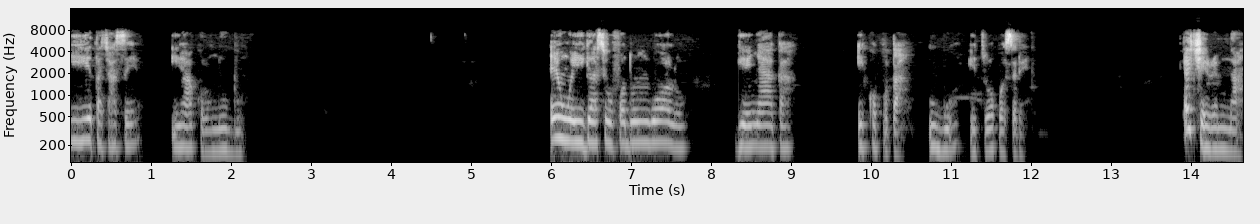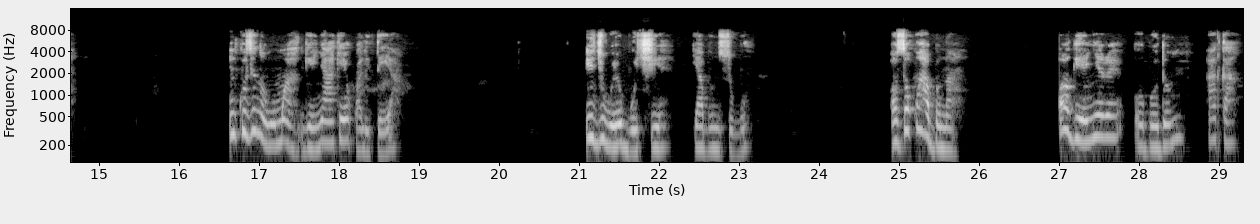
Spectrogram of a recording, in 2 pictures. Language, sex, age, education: Igbo, female, 15-29, tertiary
